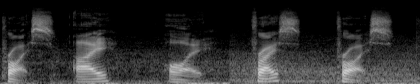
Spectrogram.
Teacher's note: In many Australian accents, instead of starting as a, it starts as o. So instead of i, you get oi. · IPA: /pɹɒɪs/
